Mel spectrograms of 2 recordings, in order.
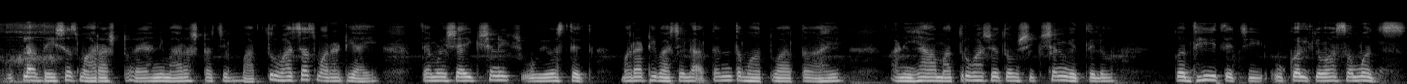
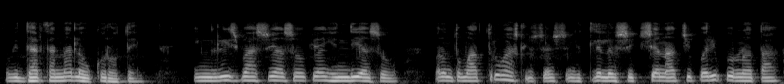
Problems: background sounds at intervals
